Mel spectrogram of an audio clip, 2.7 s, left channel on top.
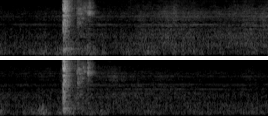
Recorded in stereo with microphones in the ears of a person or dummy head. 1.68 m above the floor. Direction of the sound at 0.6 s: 30° right (ahead or behind).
